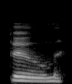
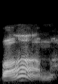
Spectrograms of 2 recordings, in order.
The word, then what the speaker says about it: BUM: like to call it boom wait the bureau undermining misinformation so the initials would be buum right yes that's correct so that would technically be pronounced as bum right technically yes but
